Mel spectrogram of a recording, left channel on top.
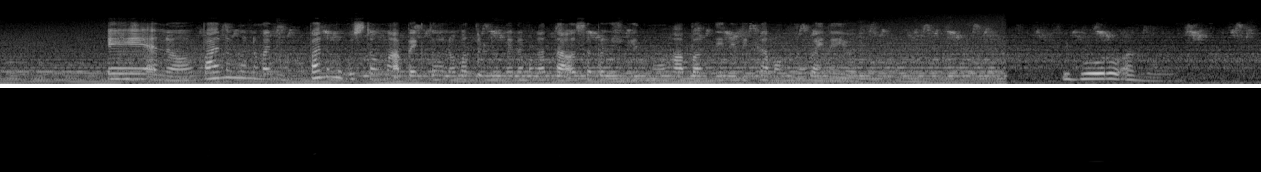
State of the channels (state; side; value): silent; right; 56 dB below the other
